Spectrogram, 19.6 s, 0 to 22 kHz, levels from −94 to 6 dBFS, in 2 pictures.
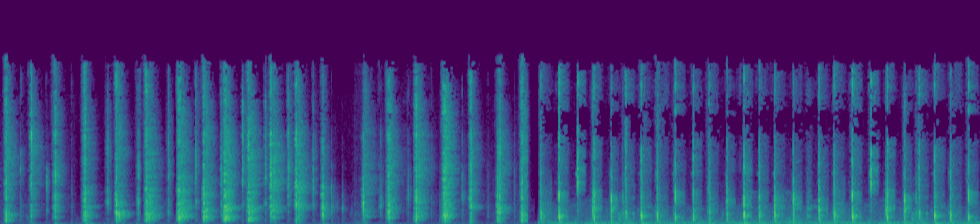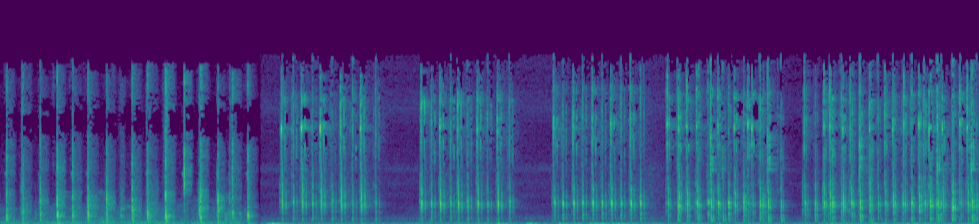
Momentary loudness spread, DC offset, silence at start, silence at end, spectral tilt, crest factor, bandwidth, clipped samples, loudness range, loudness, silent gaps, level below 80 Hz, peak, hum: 8 LU; under 0.1%; 0.05 s; 0 s; -1 dB/octave; 26 dB; 17 kHz; under 0.1%; 2 LU; -27 LUFS; none; -44 dBFS; -2 dBFS; none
